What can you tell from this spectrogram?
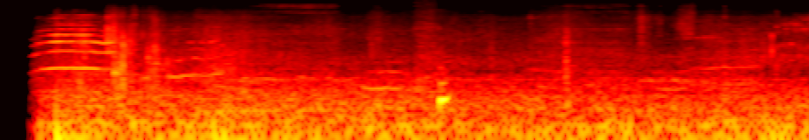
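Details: Orange stray cat being fed and massaged outdoors, giving a clear drawn-out meow with stacked harmonics at the start, followed by softer short mews and a woman's quiet Vietnamese murmuring over low background rumble.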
